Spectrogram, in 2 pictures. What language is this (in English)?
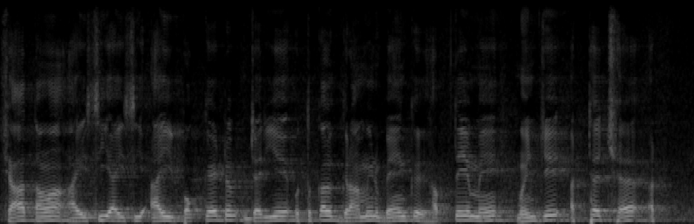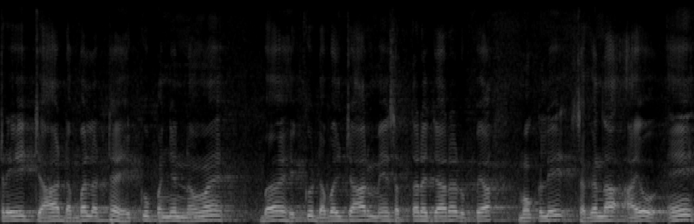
Sindhi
